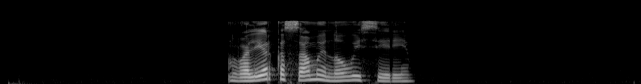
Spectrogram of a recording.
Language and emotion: Russian, neutral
